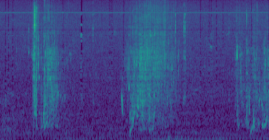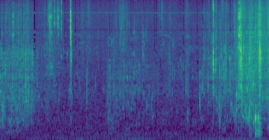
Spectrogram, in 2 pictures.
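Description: A large hooked carp thrashing and splashing at the water's surface in several separate bursts. The last and loudest burst comes near the end, as the fish is pulled splashing into the shallows.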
